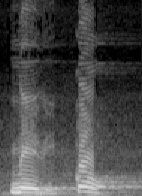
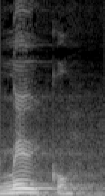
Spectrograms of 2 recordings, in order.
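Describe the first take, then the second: First: The stress is on the last syllable. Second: The stress is on the first syllable. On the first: He or she medicated. "la tilde o el acento va en la última sílaba" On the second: A doctor. "cuando lleva la tilde acá y es una palabra esdrújula"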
